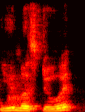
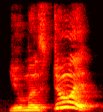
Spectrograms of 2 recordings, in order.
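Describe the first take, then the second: First: The voice stays flat without exclamatory rise. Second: The voice rises with exclamatory force. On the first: The speaker calls it wrong. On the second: The speaker calls it right. "the intonation of your voice has to, to, to rise"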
